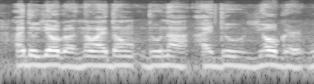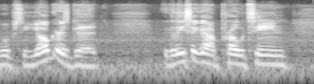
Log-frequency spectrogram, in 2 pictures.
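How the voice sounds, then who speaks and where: The man's voice is fairly high in pitch and somewhat breathy. He keeps a moderate pace with fairly even intonation. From US, raised in Puerto Rican family. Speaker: livestreamer, trucker. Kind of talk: casual live stream chat.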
